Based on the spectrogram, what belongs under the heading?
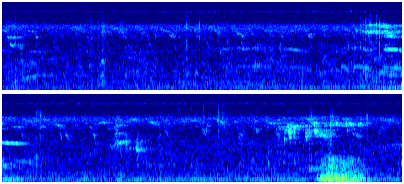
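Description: Faint outdoor background with a few short, high bird calls, and a brief louder call just before the end.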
